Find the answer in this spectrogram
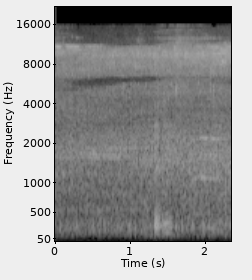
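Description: Steady outdoor background hiss with no distinct source, and a brief voice sound about a second and a half in.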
